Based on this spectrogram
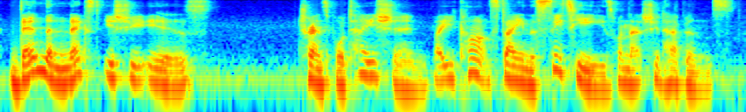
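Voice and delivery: ordinary talk, nothing marked

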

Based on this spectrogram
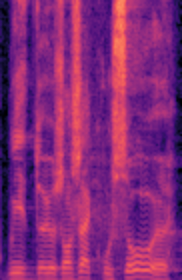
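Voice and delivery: normal talking voice

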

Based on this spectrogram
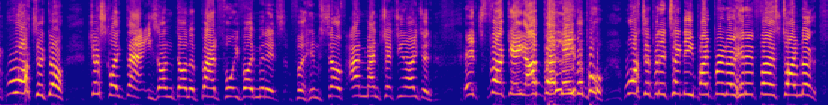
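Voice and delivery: loud thrilled gushing; real elated fan; excited raving. Real, not acted. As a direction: rave about the goal, still buzzing. Still celebrating goal.

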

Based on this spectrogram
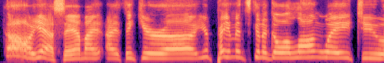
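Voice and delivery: half-hearted gruff glad-hander. Acted. GM voicing a gruff man thanking Sam on a call. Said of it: "gruff, uh, voice saying".

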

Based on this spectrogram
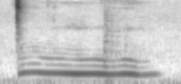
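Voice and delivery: high cooing ooh at the cat. Real, not acted. Owner cooing at her cute cat in a high voice. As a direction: coo over the cute cat.

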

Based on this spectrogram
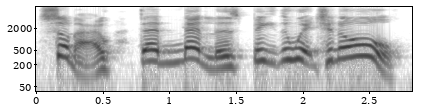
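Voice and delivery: high, loud rough goblin voice; goblin king. Acted. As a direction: grumble like a sore loser goblin.

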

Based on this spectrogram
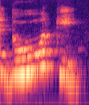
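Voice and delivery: दूर की drawn out very slowly, syllable by syllable; teacher slowly sounding out दूर की; slow sound-alike demo. Shown as a demonstration. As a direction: stretch दूर की long to echo Turki. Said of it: "तुर्की से क्या tone निकली है?".

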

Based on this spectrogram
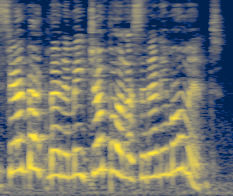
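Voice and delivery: high, loud, urgent order; yelled warning. A narrator's reading. Police chief warning his men of attack, yelling. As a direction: warn your men off at full voice. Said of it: "yelled the f-, chief of police".

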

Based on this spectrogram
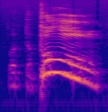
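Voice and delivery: loud, high, excited blurt; amazed outburst. Real, not acted. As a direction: burst out in amazement. Amazed reaction to surprise attack.

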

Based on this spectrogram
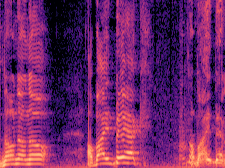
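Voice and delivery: high-pitched acted panic; frantic pleading. Husband begging his wife not to leave, frantic. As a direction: blurt it out high, desperate to undo it.

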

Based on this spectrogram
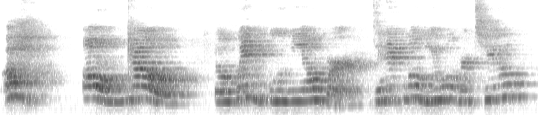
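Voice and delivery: playful cry of falling over; mock dismay. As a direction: pretend you just fell over, hammed-up. Tree blown over, pretend dismay.

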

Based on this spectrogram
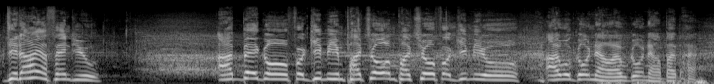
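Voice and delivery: loud, high sermon delivery, driving each question home; fervent preaching. Acted. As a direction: preach it at full force to the congregation. Preaching with jokes.

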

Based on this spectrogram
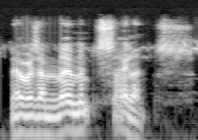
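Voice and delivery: ordinary delivery

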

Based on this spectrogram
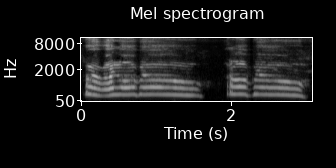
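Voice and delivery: very high, slow crow shaped into words; rooster imitating kids. Rooster repeating what the kids said, crowing imitation. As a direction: crow the words, each phrase held long and high. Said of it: "he's doing is imitating".

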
